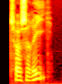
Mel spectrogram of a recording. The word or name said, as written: tosseri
